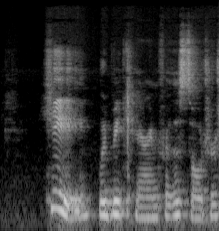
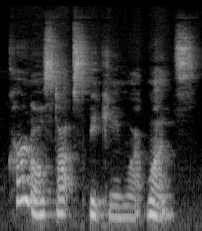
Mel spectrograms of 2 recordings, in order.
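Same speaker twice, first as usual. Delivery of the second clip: ordinary delivery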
